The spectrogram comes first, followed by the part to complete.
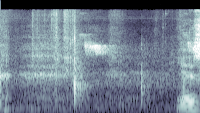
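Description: A pause in talk with a faint, short bird chirp about a second in and a light click just before it. A man's voice starts near the end.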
